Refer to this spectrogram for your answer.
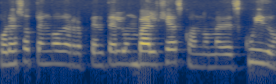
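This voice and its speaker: Her pitch high and her intonation fairly even, a woman talks at a moderate pace. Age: 50s. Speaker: fitness trainer and nutrition coach. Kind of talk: interview.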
